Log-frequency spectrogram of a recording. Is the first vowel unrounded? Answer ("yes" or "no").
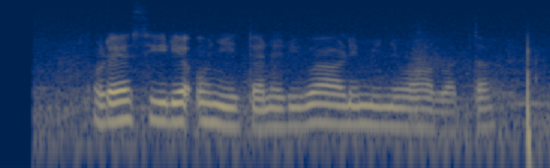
no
